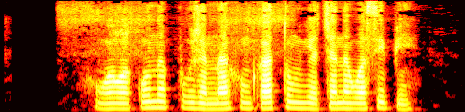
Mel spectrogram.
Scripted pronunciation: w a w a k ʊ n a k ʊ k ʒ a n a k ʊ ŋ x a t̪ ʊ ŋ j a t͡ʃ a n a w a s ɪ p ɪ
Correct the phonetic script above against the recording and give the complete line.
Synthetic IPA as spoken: w a w a k ʊ n a p ʊ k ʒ a n a k ʊ ŋ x a t̪ ʊ ŋ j a t͡ʃ a n a w a s ɪ p ɪ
